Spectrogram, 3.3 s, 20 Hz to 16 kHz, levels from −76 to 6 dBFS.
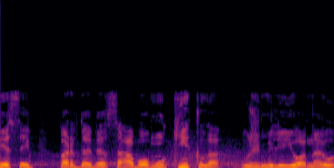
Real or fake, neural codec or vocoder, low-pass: real; none; 7.2 kHz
